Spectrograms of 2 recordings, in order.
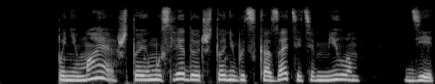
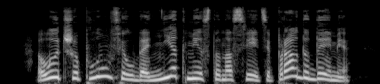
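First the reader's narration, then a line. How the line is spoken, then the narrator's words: Exclaiming. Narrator (Russian): воскликнула Дейзи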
